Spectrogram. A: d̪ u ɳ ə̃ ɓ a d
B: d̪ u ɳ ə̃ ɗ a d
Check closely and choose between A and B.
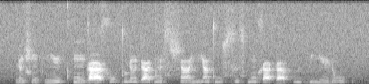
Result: B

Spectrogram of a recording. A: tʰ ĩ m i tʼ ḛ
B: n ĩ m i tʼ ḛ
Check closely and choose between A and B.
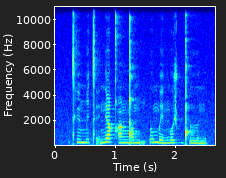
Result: A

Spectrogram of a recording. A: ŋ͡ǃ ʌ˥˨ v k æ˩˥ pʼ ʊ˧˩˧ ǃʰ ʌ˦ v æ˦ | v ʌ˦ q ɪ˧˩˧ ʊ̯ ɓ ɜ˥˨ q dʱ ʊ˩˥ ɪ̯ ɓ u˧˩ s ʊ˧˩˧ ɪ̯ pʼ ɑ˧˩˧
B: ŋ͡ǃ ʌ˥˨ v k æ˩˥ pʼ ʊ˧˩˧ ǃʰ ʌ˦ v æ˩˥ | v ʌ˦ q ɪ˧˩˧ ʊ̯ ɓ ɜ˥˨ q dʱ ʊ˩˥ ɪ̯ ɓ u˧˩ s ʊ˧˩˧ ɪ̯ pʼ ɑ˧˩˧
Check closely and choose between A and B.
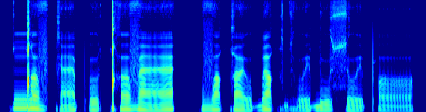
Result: B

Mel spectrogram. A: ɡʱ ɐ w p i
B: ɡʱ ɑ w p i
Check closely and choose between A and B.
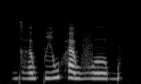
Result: A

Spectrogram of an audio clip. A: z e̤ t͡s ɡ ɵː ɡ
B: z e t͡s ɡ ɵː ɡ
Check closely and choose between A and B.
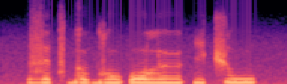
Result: B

